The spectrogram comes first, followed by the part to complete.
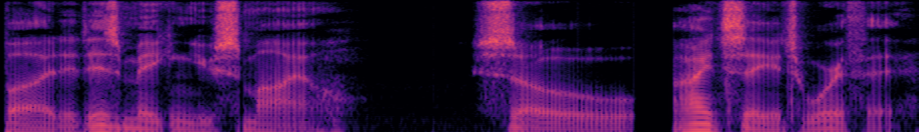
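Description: Super deep crackly voiced mafia dad guy acting it out, tender and soothing, asmr husband roleplay. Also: very animated, gravelly, dry recording, clean studio sound, full character voice. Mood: soothing, playful. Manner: tender, soothing, with soft pauses. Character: doting mafia boss husband and gentle father. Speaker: roleplay audio performer.

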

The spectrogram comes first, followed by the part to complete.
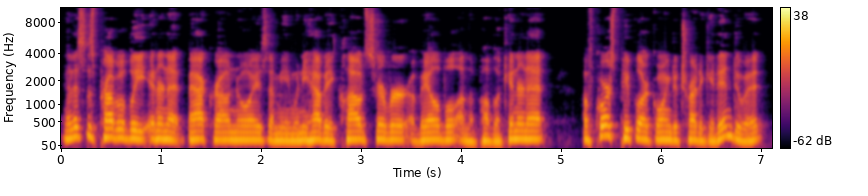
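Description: A man hosting a tech tutorial, explaining software step by step in a relaxed way, often pausing on a drawn-out "well" before the point. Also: medium pitch. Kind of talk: screen-recorded software walkthrough.

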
